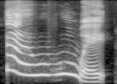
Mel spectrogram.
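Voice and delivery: high, put-on voice of the stubborn parents; mock stubborn parents. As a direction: squeak it out as the calmly stubborn parents. Parents' stubborn reply acted out.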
